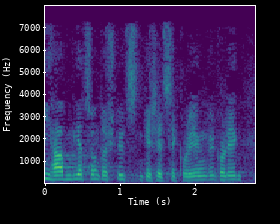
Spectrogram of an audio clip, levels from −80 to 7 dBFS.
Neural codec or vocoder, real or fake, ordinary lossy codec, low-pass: none; real; AAC, 32 kbps; 7.2 kHz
